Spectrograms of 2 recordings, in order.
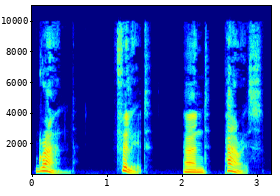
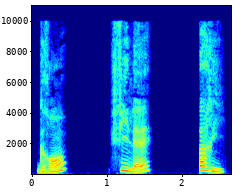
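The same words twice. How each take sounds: First: Grand, fillet, and Paris with every final letter sounded, English style; English endings sounded. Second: Grand, filet, Paris in French, final d, t and s silent; French silent endings. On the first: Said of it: "word endings are usually pronounced". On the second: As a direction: drop the last letter: Grand as grɑ̃, Paris as paʁi. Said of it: "many final letters are not sounded". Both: Shown as a demonstration.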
